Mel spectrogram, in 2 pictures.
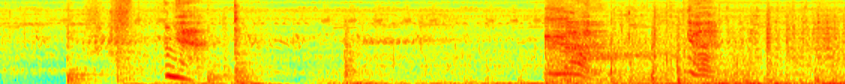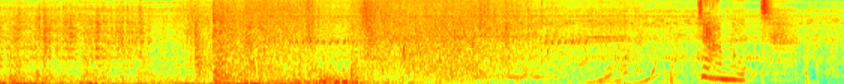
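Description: A young woman grunts and gasps with effort close by.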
